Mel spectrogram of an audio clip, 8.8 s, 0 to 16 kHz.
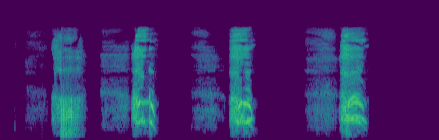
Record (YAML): exhalation_length: 8.8 s
exhalation_amplitude: 32768
exhalation_signal_mean_std_ratio: 0.37
survey_phase: beta (2021-08-13 to 2022-03-07)
age: 65+
gender: Male
wearing_mask: 'No'
symptom_cough_any: true
symptom_runny_or_blocked_nose: true
symptom_sore_throat: true
symptom_headache: true
smoker_status: Ex-smoker
respiratory_condition_asthma: false
respiratory_condition_other: false
recruitment_source: REACT
submission_delay: 1 day
covid_test_result: Negative
covid_test_method: RT-qPCR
